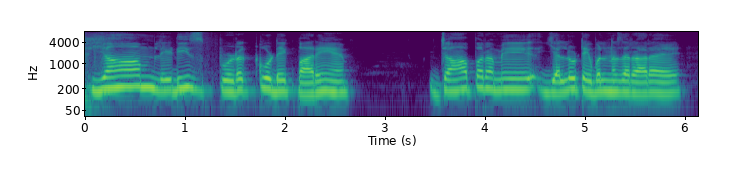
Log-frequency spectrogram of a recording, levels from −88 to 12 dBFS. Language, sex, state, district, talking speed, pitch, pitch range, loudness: Hindi, male, Bihar, Kishanganj, 175 wpm, 180 Hz, 170-200 Hz, -14 LUFS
